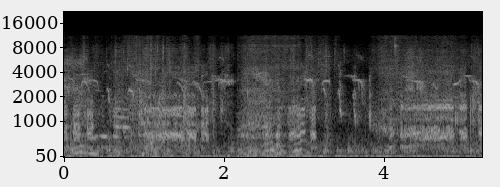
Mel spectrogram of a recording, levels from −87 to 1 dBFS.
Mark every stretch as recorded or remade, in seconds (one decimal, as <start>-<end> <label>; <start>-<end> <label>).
0.0-2.0 recorded; 2.0-3.0 remade; 3.0-5.2 recorded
